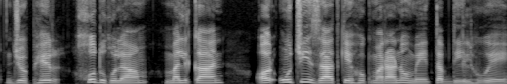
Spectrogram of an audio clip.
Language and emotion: Urdu, neutral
